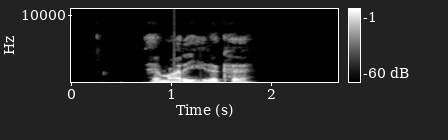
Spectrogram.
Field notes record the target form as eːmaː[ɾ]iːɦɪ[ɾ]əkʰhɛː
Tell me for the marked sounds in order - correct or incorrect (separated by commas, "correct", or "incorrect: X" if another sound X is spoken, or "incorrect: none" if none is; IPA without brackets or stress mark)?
correct, correct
